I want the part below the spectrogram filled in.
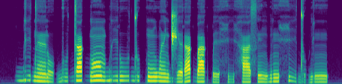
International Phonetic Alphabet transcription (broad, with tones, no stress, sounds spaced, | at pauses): ɡ͡b i˦ d ɛ̃˧ ɾ o˨ ɡ u˧ d a˦ ɡ͡b ɔ̃˦ b i˦ ɾ u˦ d u˦ k ũ˦ w ɛ̃˦ d͡ʒ ɛ˧ ɾ a˦ ɡ͡b a˧ k͡p e˨ h i˨ h a˧ s ĩ˧ ɡ͡b ĩ˦ h i˦˨ d u˨ ɡ ĩ˧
